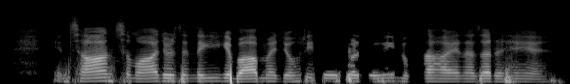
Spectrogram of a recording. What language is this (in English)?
Urdu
